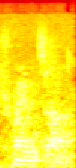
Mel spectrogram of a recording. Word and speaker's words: Xuanzang: Xuanzang.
